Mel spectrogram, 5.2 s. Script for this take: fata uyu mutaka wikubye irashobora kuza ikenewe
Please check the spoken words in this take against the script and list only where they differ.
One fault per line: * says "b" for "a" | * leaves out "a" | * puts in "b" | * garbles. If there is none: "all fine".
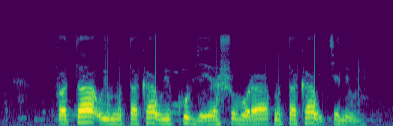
* says "mutaka" for "kuza"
